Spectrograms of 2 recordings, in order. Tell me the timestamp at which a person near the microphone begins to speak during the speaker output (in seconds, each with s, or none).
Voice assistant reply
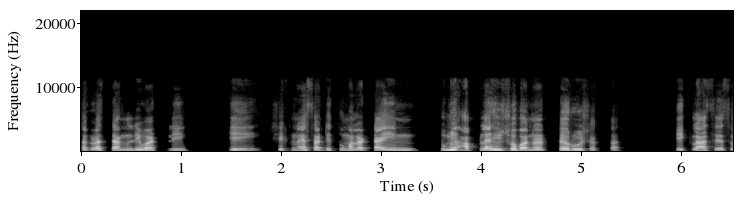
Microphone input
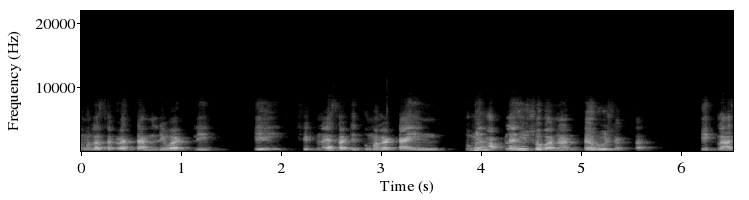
none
